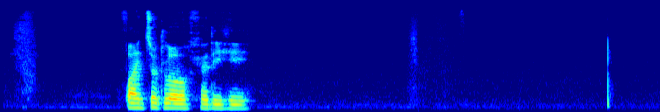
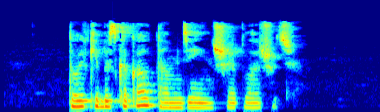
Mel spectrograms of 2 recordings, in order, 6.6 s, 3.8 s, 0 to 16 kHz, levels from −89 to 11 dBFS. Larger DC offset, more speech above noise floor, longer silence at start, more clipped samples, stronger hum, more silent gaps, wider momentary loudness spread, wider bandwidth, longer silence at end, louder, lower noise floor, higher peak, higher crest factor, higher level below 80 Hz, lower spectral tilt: neither; second, 49 dB vs 59 dB; first, 1.25 s vs 0.7 s; neither; neither; neither; first, 11 LU vs 5 LU; first, 11.5 kHz vs 8 kHz; first, 4.15 s vs 0.85 s; second, -27 LUFS vs -15 LUFS; about the same, -74 dBFS vs -74 dBFS; second, -10 dBFS vs 0 dBFS; about the same, 22 dB vs 18 dB; second, -88 dBFS vs -56 dBFS; first, -6.5 dB/octave vs -3.5 dB/octave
